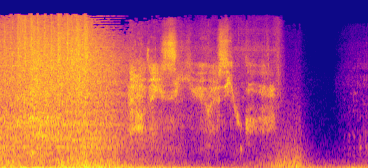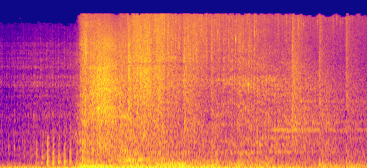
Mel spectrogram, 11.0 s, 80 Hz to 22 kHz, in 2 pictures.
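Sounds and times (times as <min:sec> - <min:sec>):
person whispering: 0:01.9 - 0:04.3
deep steady rumble: 0:01.9 - 0:09.9.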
